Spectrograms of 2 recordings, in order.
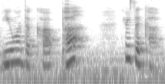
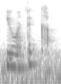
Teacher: Because if you're doing it too much, then it's gonna kind of distort the sound, and it's not a cuppa, right? We don't want to put that extra schwa sound on the end. We want to make sure it's a nice, clear p sound.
